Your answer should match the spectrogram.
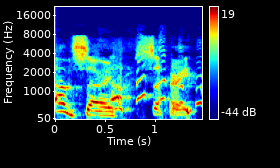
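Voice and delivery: squeaky giggling sorry; apologizing through a laughing fit; laughing apology. Real, not acted. Player cracking up at the game master, laughing.

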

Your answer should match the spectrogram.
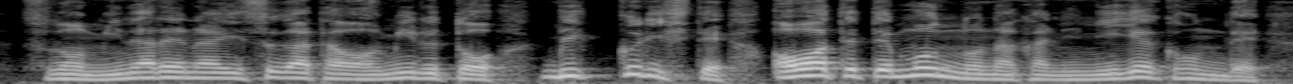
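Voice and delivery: ordinary delivery, nothing marked

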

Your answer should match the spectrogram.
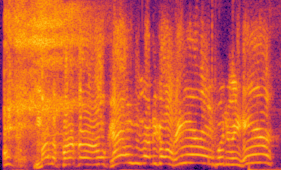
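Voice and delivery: high, far-off bossy crowd-wrangler voice; ringleader voice. Retold or imitated. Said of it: "big fucking ringleader voice".

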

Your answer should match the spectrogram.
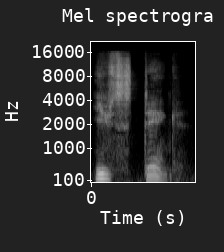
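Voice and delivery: breathy whispered "You stink"; a cold whisper right in his face; whispered put-down. Retold or imitated. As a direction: lean in and whisper the insult. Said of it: "he just goes".

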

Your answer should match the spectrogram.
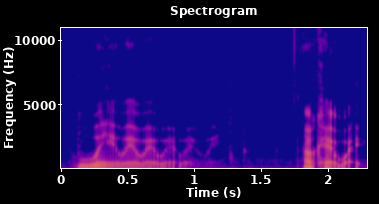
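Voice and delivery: urgent whispered repeats. Acted. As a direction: hush it like a sudden realization. Panicked realization aside.

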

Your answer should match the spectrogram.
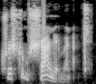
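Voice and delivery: put-on lazy, soft Scottish accent; half-accidental, lazy Scottish film-star accent; Sean Connery. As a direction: slur it in a loose Scottish accent. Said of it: "lazy Sean Connery".

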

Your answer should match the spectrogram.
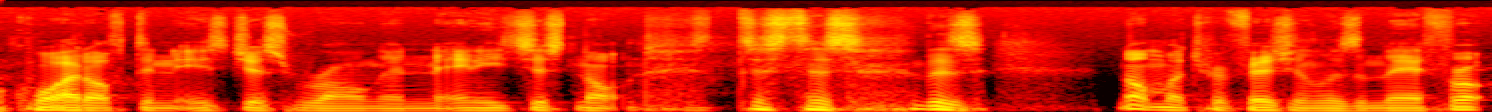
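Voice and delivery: ordinary talk

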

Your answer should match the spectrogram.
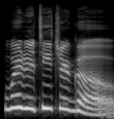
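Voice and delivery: high, plaintive mock kid voice; hammed-up child asking for teacher; childlike whine. Echoes kids' line in high voice.

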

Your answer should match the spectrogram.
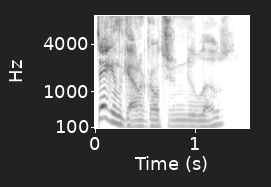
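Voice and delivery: usual speaking voice

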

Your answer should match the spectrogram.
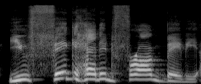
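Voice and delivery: high, slow, sneering read; snooty director voice. Acted. Reading the director's angry review, high and sneering. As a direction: sneer out the insult slowly.

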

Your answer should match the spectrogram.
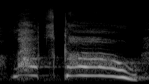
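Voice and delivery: very high, loud put-on woman's yell; woman calling out. Woman runs in calling her partner away, high urgent shout. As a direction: mimic a woman hollering from across the street.

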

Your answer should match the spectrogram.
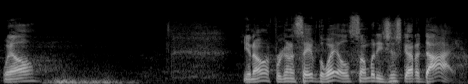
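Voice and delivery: low, fast mock old man; old dude on Whale Wars. Preacher mimics the old whale warrior, lightly voiced. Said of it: "he's going".

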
